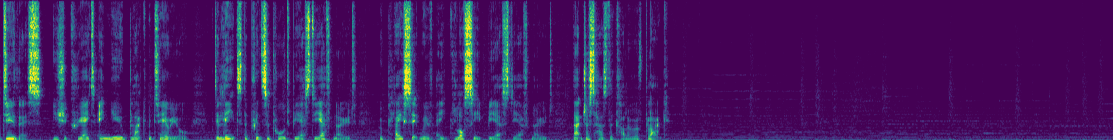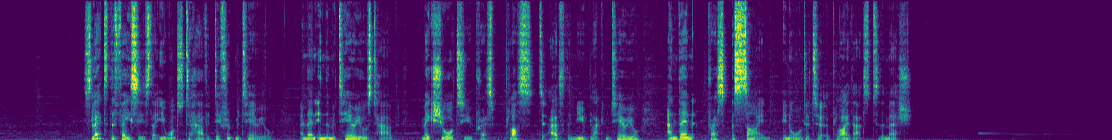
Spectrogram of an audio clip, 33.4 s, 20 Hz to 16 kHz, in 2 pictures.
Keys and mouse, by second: 0.7 Delete, 2.0 shift+a.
